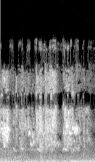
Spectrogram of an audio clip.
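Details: Holland budgies, a budgerigar variety, give busy bursts of high, squeaky chirping and warbling chatter. The bursts come in two waves with a brief lull between them.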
